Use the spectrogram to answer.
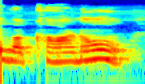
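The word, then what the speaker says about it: ਵਖਾਣੋ: इस शब्द का नासकी टोन में पाठ उच्चारण करांगे वखाणो।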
